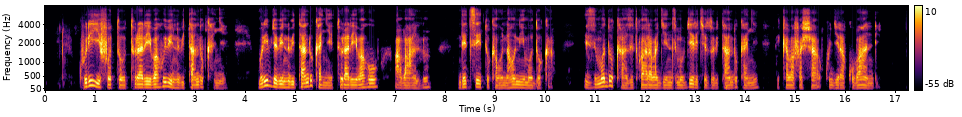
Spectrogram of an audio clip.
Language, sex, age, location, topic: Kinyarwanda, male, 25-35, Musanze, government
